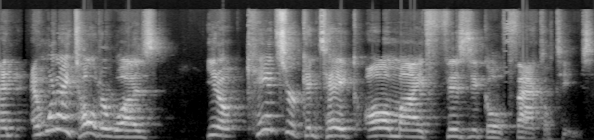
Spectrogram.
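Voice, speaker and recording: The speaker has an American accent and lively intonation. The pace is fairly slow. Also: man. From US Midwest, south side of Chicago. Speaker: author and motivational speaker, former police officer. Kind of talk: interview.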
